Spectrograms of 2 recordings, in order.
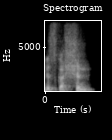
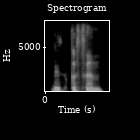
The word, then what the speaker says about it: discussion: Discussion, nahi, discussion. Discussion. Yeah. So SS or ION से end होने वाले words को pronounce कीजिए.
